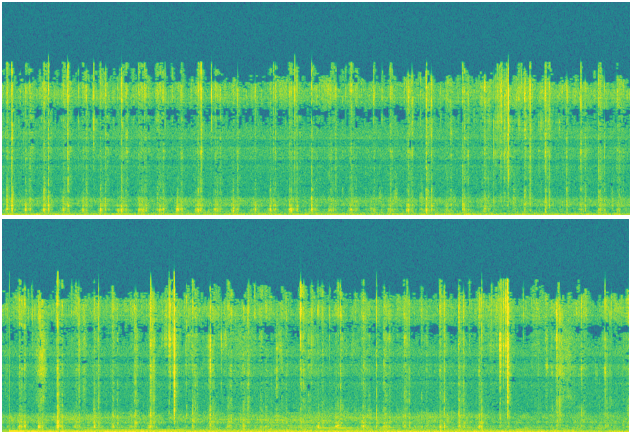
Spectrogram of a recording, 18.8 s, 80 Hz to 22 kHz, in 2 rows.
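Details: A large 3.2 kg pet rabbit (Oryctolagus cuniculus) chews a snack from a hand with quick, rhythmic crunching and soft clicking bites over a low hum.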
